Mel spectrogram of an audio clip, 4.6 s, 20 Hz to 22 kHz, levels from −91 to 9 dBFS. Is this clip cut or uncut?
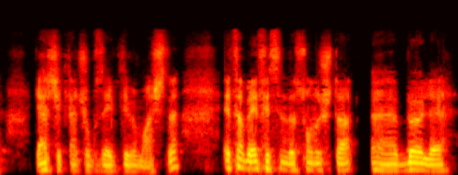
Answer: uncut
